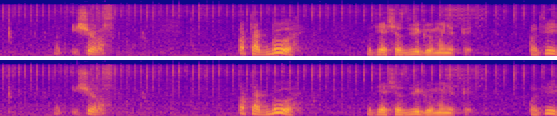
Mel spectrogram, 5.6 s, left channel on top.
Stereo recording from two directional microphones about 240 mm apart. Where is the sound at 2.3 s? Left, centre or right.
Centre.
